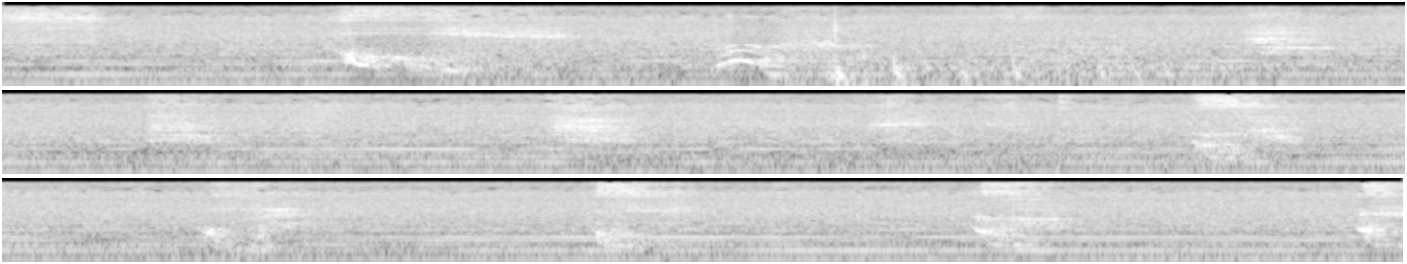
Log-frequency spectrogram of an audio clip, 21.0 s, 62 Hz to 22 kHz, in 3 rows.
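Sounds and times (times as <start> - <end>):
man breathing and grunting: 0.0 - 14.0
steady hum: 0.0 - 21.0.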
